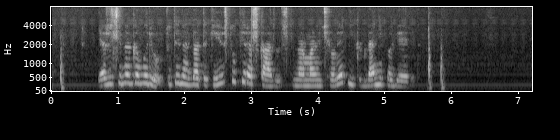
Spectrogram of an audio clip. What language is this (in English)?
Russian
